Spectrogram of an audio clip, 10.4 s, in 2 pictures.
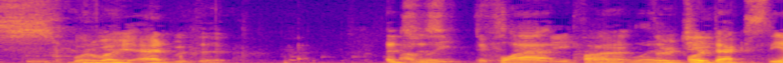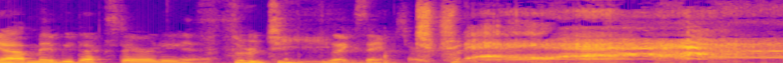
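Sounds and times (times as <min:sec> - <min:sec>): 
speech: 0:00.2 - 0:02.0, 0:02.6 - 0:09.3
video game character screaming: 0:08.2 - 0:10.4.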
